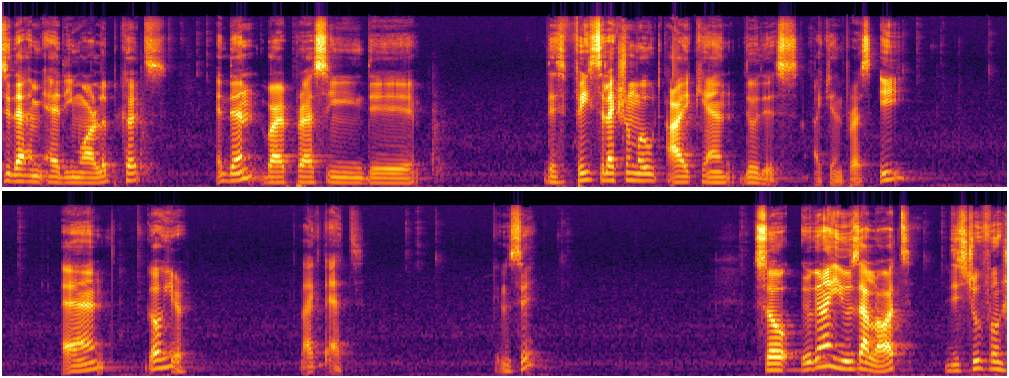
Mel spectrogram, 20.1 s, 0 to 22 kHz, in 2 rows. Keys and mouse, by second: 0.8 right click, 1.5 3, 1.7 click, 2.5 right click, 6.4 shift+click, 8.4 right click, 8.8 right click, 9.2 middle click, 9.7 right click, 11.2 e, 14.2 right click, 15.5-17.3 right drag, 19.1 right click, 19.5 ctrl+z.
